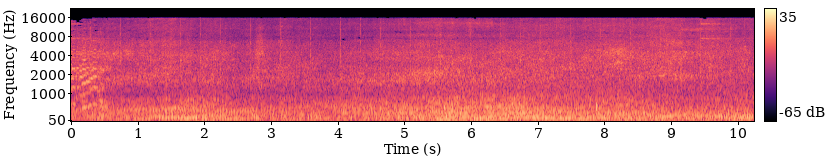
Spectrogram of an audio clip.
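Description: Electric locomotive approaching slowly at the head of a train: a steady low hum and rumble, a little louder from about halfway through.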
